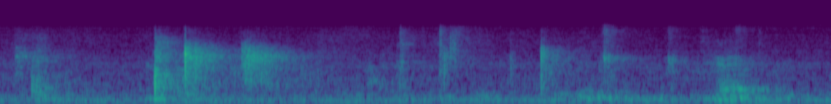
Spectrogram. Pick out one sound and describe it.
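A snooker cue strikes the cue ball with a sharp click.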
